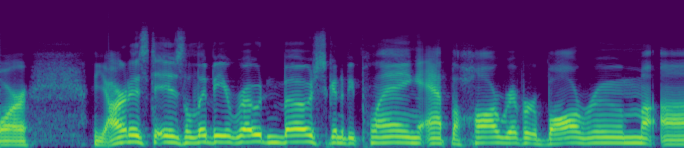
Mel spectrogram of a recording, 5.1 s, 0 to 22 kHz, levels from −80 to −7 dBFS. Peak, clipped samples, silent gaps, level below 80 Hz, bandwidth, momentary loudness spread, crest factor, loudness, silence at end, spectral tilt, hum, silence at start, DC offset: -6 dBFS; under 0.1%; none; -56 dBFS; 9.2 kHz; 4 LU; 14 dB; -20 LUFS; 0 s; -8 dB/octave; none; 0 s; under 0.1%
